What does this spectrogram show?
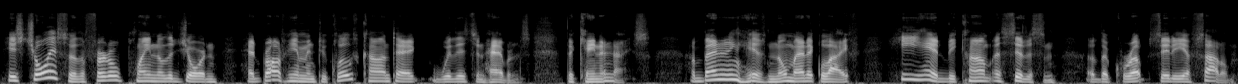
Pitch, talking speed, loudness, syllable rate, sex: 145 Hz, 170 wpm, -19 LUFS, 5.6 syllables/s, male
